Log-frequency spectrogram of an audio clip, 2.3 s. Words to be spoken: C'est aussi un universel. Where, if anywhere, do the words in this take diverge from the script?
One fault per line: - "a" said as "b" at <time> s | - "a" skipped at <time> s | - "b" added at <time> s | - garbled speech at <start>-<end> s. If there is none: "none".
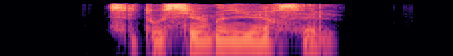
none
